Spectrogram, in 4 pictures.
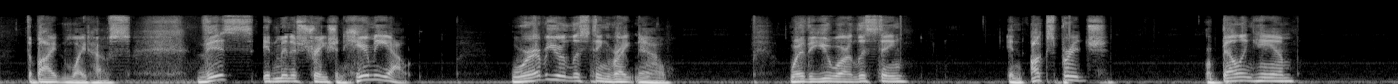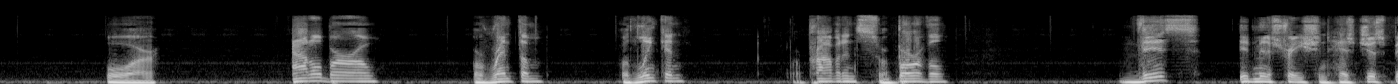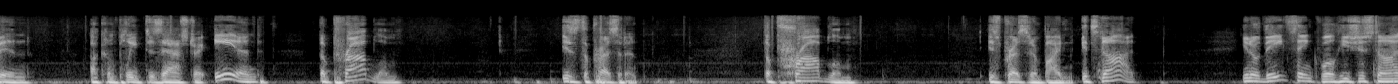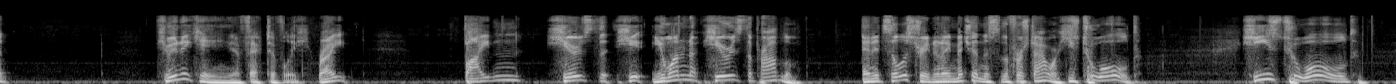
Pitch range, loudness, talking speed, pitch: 95-130 Hz, -16 LUFS, 100 wpm, 110 Hz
